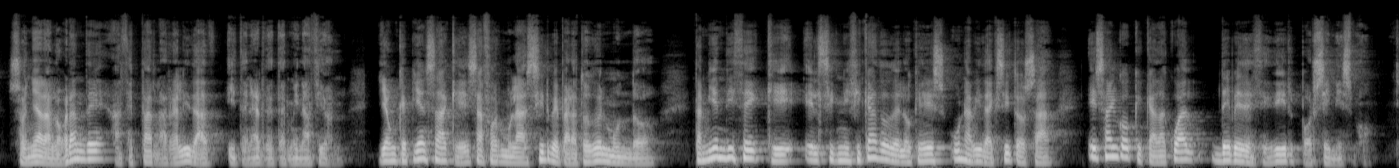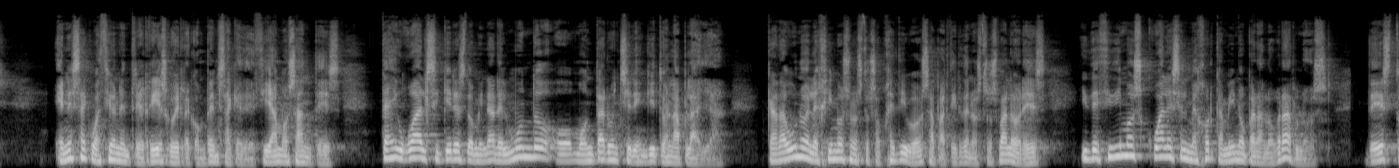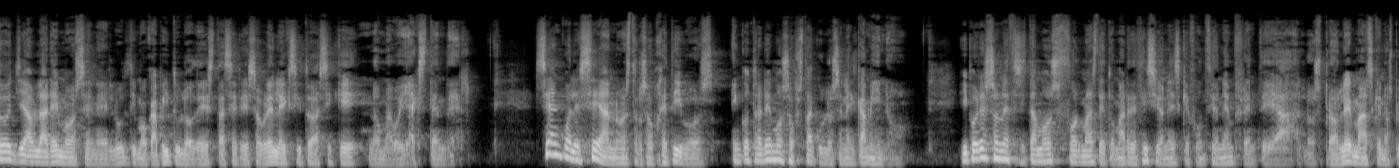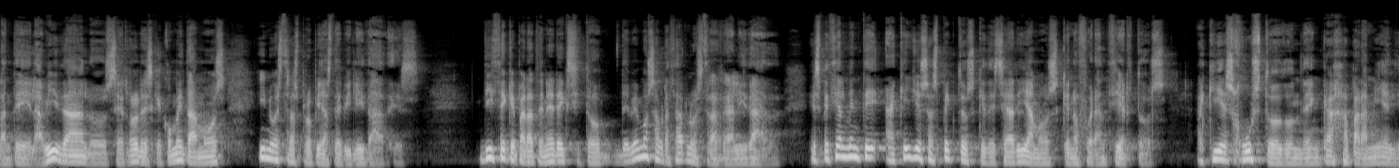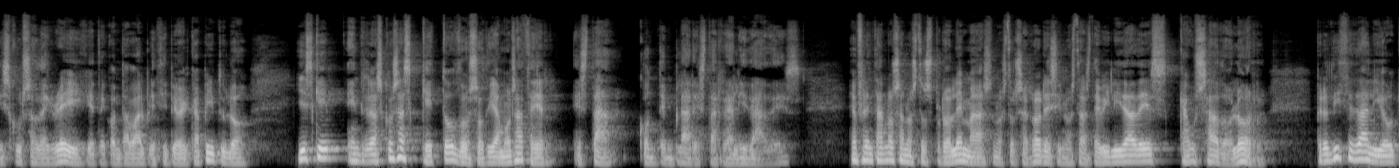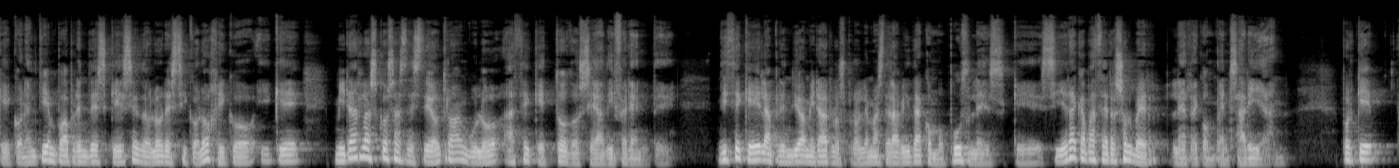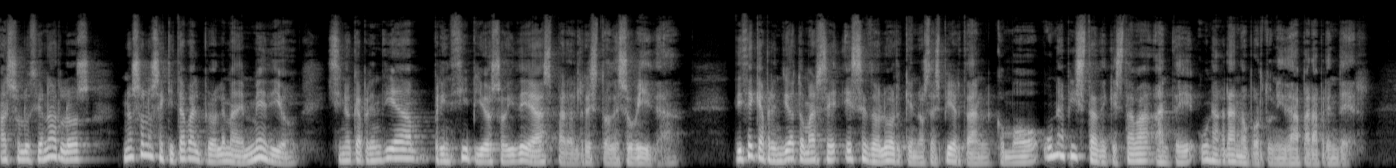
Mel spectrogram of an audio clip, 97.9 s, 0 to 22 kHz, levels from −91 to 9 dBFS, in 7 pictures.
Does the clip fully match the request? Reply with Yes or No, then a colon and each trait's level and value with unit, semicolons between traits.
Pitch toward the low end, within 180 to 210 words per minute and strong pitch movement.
Yes: low, 110 Hz; average, 185 wpm; wide, 7.1 semitones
